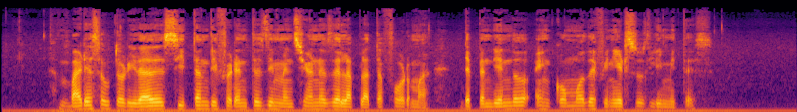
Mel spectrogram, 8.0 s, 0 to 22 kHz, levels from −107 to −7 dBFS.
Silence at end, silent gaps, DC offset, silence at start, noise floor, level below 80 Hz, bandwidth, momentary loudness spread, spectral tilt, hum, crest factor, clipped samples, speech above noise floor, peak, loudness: 0.5 s; none; under 0.1%; 0.2 s; -47 dBFS; -42 dBFS; 16 kHz; 15 LU; -2 dB/octave; none; 22 dB; under 0.1%; 25 dB; -2 dBFS; -21 LUFS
